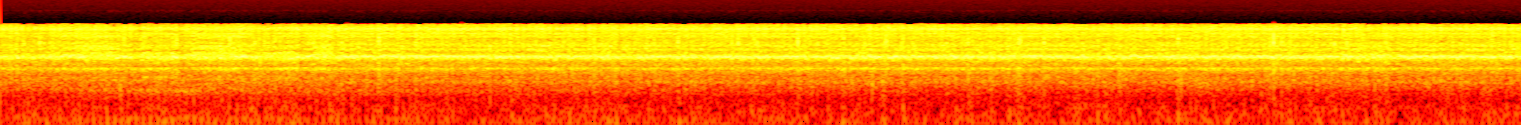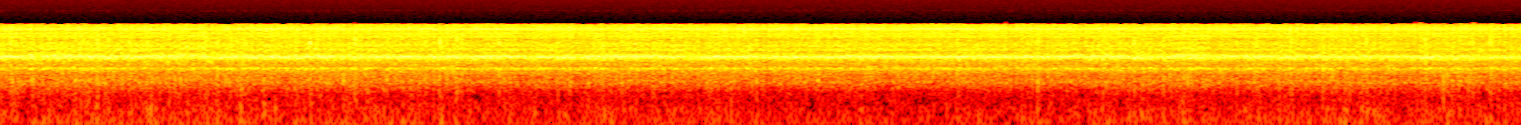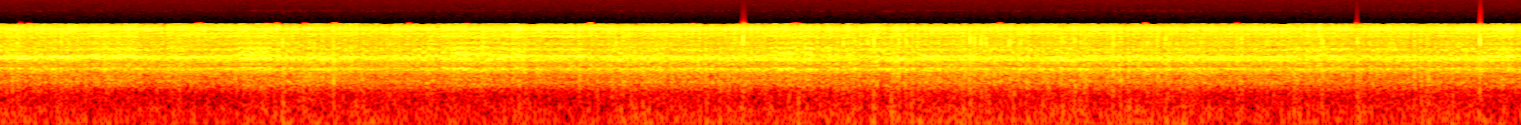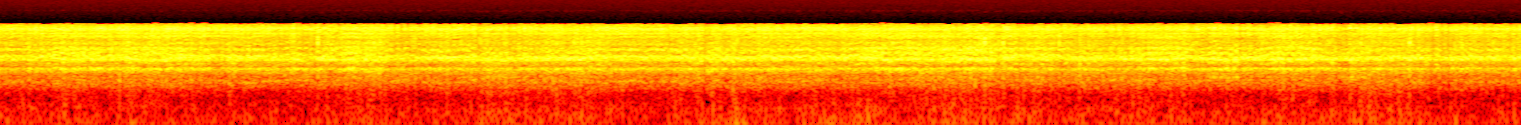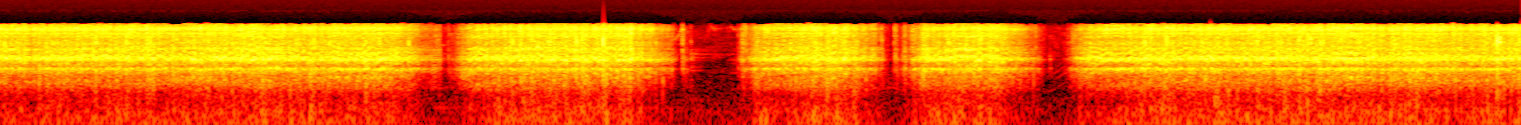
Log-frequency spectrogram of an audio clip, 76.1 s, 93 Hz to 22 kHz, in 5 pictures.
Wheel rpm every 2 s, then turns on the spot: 160, 160, 160, 160, 160, 160, 170, 160, 160, 160, 160, 160, 160, 160, 170, 160, 160, 160, 160, 160, 160, 160, 160, 160, 160, 160, 160, 160, 160, 170, 160, 160, 100, 110, 80, 70, 160, 170.
64-66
